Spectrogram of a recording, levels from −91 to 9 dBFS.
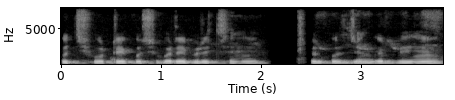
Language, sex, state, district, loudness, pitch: Hindi, male, Bihar, Begusarai, -22 LUFS, 110 Hz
